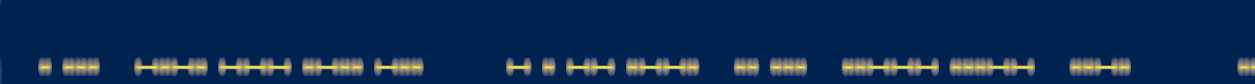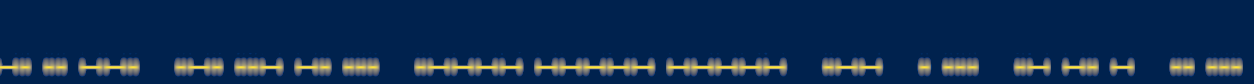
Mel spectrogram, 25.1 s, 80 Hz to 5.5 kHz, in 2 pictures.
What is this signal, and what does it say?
Morse code, heard as a keyed tone, about 20 wpm, 600 Hz. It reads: ES COLD TEMP IS 23 F RIG RUNS 100 W ES ANT IS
